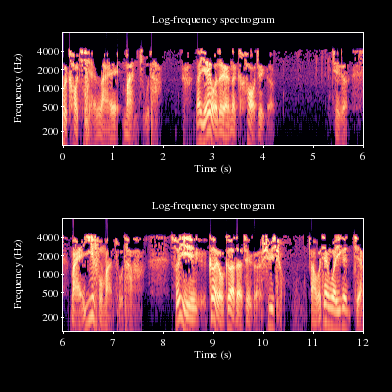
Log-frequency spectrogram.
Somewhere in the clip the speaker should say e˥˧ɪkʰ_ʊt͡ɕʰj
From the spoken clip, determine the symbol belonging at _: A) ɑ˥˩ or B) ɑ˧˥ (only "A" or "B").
A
